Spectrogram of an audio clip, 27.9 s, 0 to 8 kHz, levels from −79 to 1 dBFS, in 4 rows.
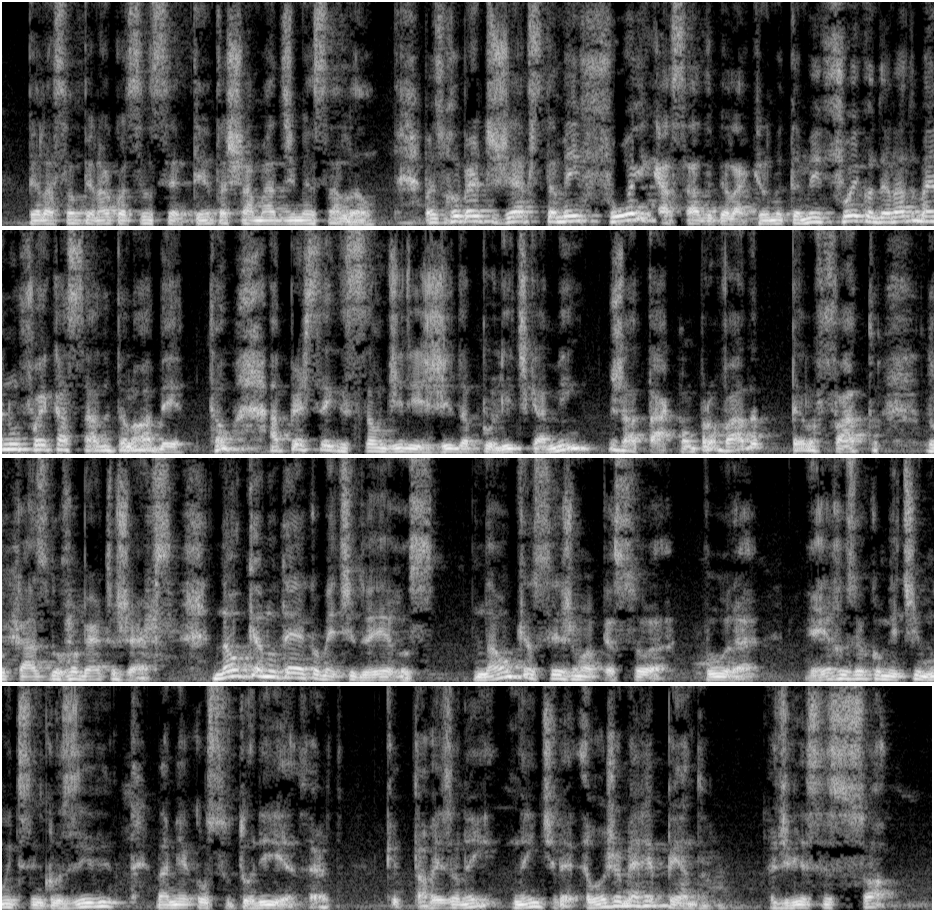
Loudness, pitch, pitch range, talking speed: -12 LUFS, 120 Hz, 105-165 Hz, 170 wpm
